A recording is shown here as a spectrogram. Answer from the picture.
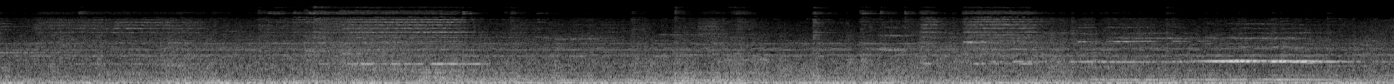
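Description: Freight train of covered hopper cars rolling slowly through a grade crossing: a steady low rumble of steel wheels on rail, with thin, high wheel squeal coming and going.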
